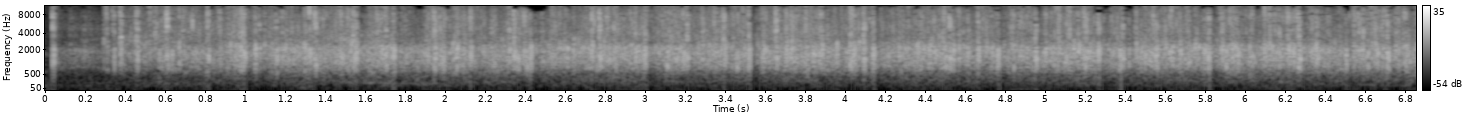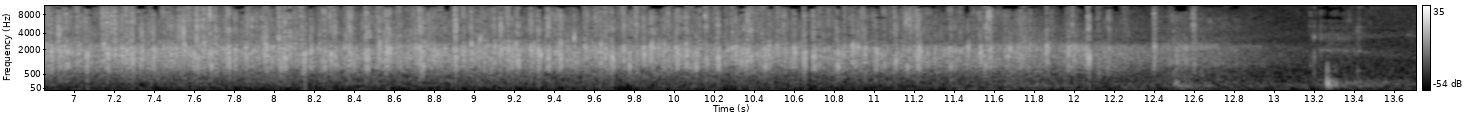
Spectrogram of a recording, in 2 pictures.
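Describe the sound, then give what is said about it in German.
Sustained, dense applause from a large parliamentary assembly for a speaker after a speech, steady and loud for about twelve seconds before fading out, ending with a single sharp knock. “Gottes Segen für Sie und der Applaus des Hauses ist Ihrer.”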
